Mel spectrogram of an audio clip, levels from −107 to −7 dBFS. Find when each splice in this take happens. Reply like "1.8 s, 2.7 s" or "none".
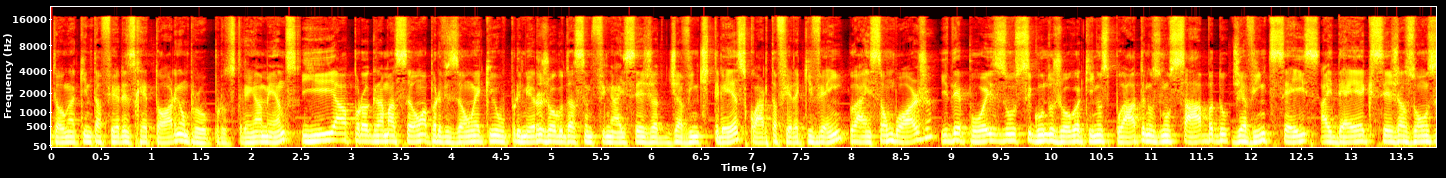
none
